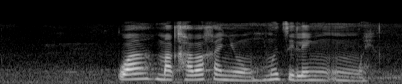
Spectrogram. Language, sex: Tswana, female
